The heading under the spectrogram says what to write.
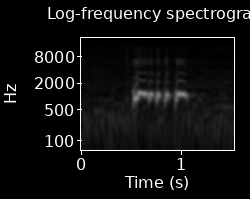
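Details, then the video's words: Zebra dove of a local strain with a loud voice, calling to provoke replies from other doves. A single rolling burst of five rapid coos with a drawn-out last note. "Perkutut lokal Gacor Suara BESAR bikin Cepat Emosi Lawan Auto Nyaut Seketika"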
